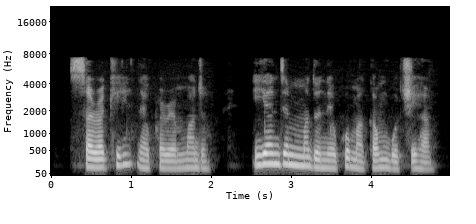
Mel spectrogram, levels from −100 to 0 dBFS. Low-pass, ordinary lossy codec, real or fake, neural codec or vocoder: 7.2 kHz; MP3, 64 kbps; real; none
